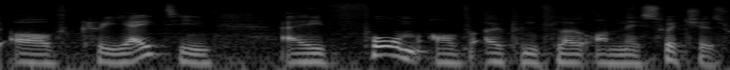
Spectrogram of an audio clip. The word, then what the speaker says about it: OpenFlow: on on 25 of our switches we support open Flow as well as other vendors that support open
